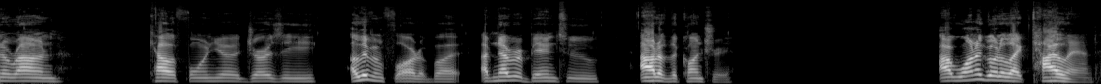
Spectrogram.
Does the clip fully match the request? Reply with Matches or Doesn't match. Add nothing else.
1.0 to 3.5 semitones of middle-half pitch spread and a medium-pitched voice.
Matches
